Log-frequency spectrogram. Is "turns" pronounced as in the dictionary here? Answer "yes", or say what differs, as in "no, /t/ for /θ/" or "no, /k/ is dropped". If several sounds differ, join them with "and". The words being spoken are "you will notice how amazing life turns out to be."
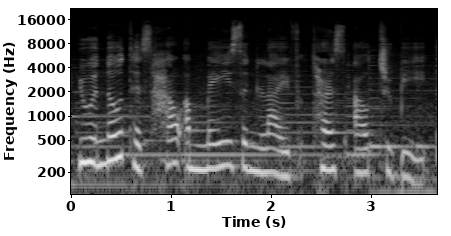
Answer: no, /s/ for /z/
